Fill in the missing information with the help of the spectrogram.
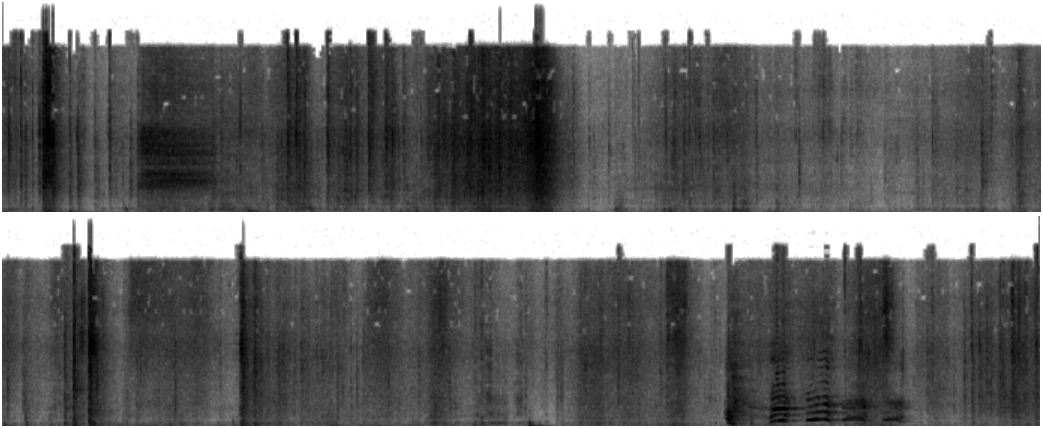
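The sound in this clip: Paper gift wrapping is ripped open on a birthday and Christmas present, a stuffed toy in a delivery box, with loud tearing and crinkling bursts early on and scattered softer rustles and crackles afterward.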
